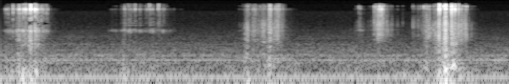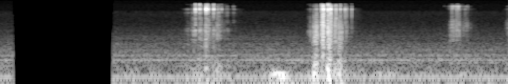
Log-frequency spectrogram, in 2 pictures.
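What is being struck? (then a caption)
Small painted wooden maraca with loose filling. A tiny red maraca with blue dots, a glossy painted wooden head with loose filling inside on a wooden handle, is held in the fingertips and shaken close to the microphone. Short, bright, crisp rattling bursts come at irregular intervals over a faint low hum, with a brief fully silent gap midway.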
